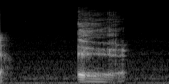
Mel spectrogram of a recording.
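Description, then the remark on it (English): A single short, throaty burp after drinking grapefruit hard seltzer, fairly loud, lasting about half a second against an otherwise quiet background with no talking. “There's going to be a lot of burping here.”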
